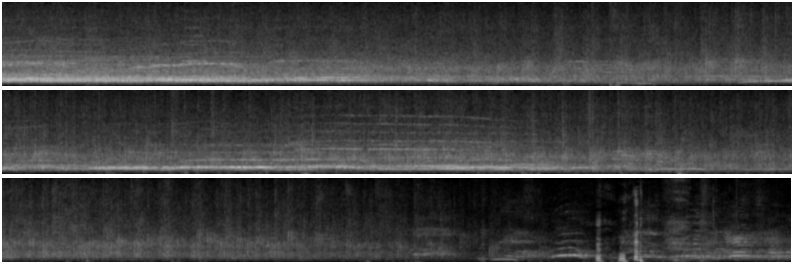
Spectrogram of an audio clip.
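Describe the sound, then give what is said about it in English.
A studio audience claps steadily with scattered whoops and shouted calls rising over the applause as guests Jim Norton, Aya Cash, Tom Brady and Morgan Spurlock are welcomed; the applause gradually thins out until a few voices remain near the end. “People are just yelling out random things.”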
